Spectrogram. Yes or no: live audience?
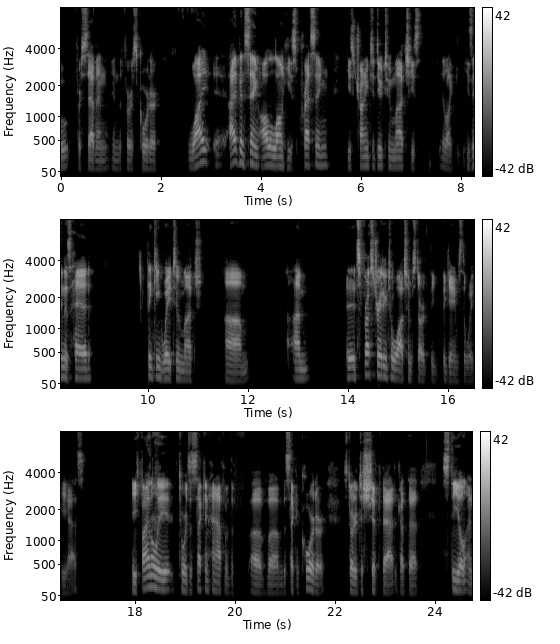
no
